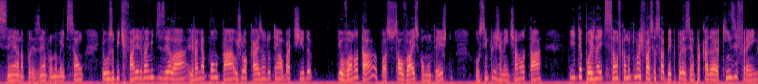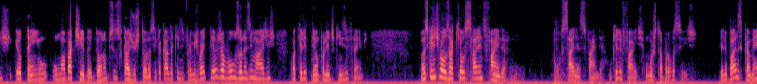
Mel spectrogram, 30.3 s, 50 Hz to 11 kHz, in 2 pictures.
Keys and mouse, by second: 28.2 click, 30.2 click.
